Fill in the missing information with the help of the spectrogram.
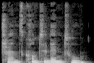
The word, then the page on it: transcontinental: British English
